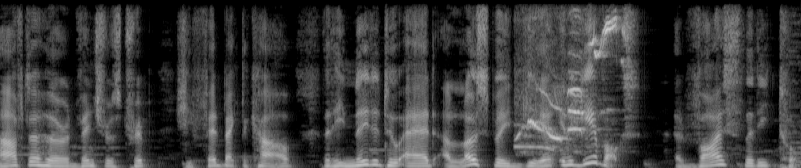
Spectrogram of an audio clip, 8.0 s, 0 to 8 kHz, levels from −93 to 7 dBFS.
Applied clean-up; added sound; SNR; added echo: classical method log-MMSE.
